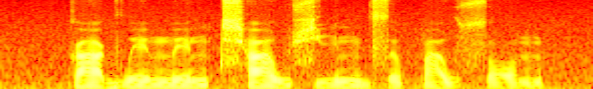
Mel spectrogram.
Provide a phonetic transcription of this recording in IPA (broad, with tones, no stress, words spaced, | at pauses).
ka˦ɡwe˦me˥˧n t͡ɕʰa˦wɕi˧n d͡zə˨˩pa˨˩w sɔ˨˩n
